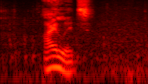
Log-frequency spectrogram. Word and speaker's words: islet: Let's go to All Flags Islets. Because the S is silent. I learned that the other day. Get that silent S in islet. Looks like it should be islet, but it's not.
